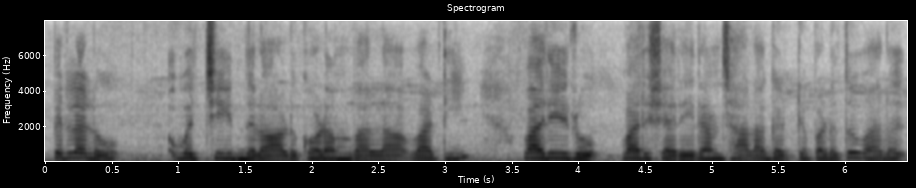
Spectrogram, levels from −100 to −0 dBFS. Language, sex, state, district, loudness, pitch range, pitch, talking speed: Telugu, female, Andhra Pradesh, Visakhapatnam, -15 LUFS, 210-240 Hz, 220 Hz, 100 wpm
